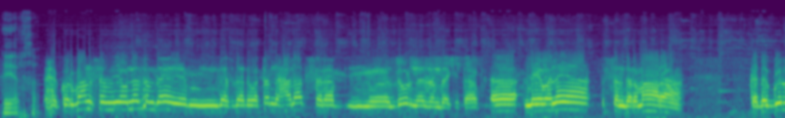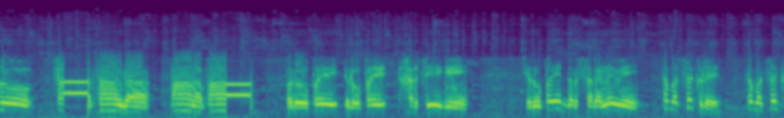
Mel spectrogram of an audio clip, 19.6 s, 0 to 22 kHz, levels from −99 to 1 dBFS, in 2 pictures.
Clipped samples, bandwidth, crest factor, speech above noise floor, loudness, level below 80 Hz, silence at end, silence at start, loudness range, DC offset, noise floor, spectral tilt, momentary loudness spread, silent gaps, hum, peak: under 0.1%; 9 kHz; 12 dB; 30 dB; -19 LUFS; -58 dBFS; 0 s; 0.05 s; 3 LU; under 0.1%; -48 dBFS; -7 dB/octave; 9 LU; none; none; -8 dBFS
